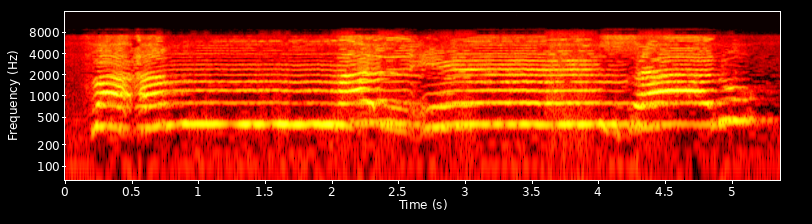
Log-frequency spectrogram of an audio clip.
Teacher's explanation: میم مشدد ہے، غنہ کریں گے اور نون پر اخفا ہوگا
